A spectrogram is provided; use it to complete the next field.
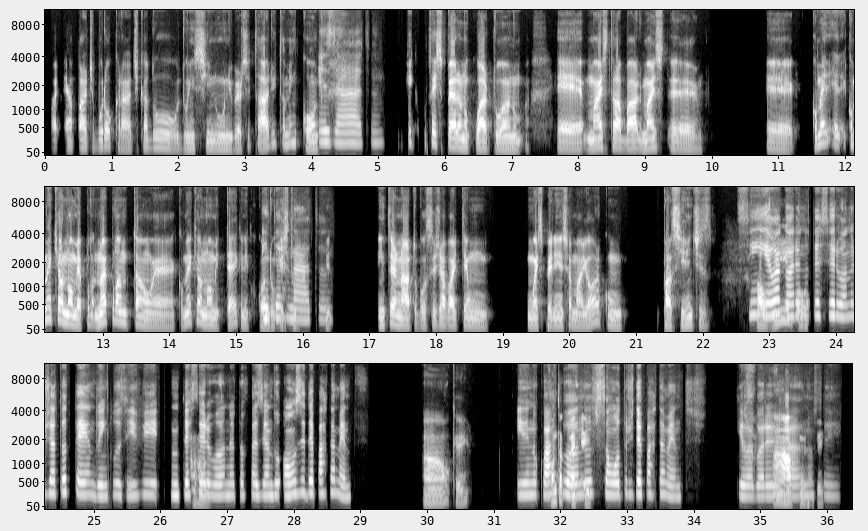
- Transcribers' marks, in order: unintelligible speech
- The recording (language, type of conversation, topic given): Portuguese, podcast, O que é mais importante: a nota ou o aprendizado?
